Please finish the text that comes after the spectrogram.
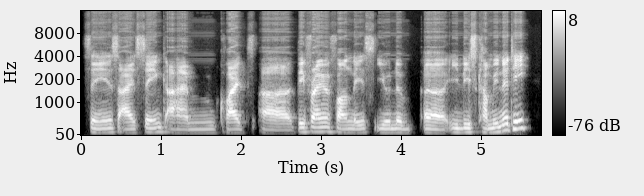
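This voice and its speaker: Halting man from Taiwan presenting slides. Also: lowish voice, no room sound. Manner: halting, many uh fillers and restarts. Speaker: conference presenter. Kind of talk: conference talk over slides. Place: home office or desk, indoors. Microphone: webcam on a video call.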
